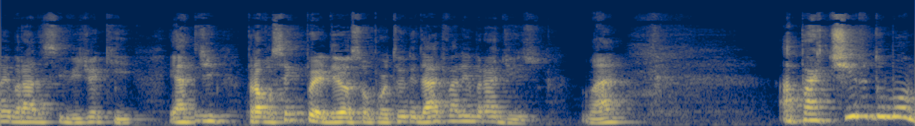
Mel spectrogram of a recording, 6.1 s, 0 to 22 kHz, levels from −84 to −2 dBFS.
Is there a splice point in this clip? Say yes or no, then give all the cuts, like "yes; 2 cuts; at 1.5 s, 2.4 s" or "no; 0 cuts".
yes; 1 cut; at 1.3 s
